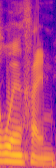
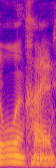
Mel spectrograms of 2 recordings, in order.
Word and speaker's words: Guggenheim: ¿Te has visto cómo yo pronuncio yo Guggenheim? Eso, ¿te has dado cuenta, no? – Sí, perfecto alemán. – Pareces de Porto. – No, es que todo el mundo lo dice en inglés.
